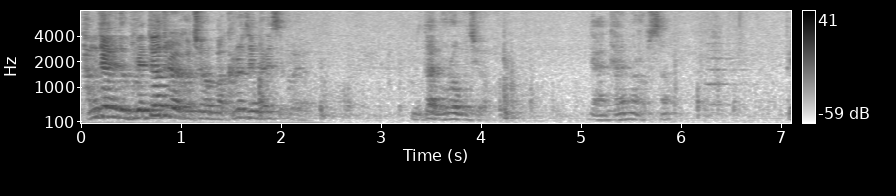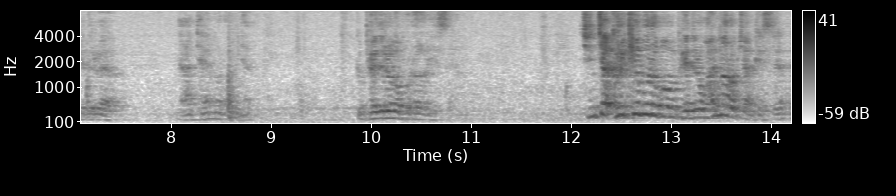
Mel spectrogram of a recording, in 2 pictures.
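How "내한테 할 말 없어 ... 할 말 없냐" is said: low, soft, restrained question; quiet questioning. Acted. Jesus asking Peter for a word, quiet questioning. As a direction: ask gently, with space between phrases.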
